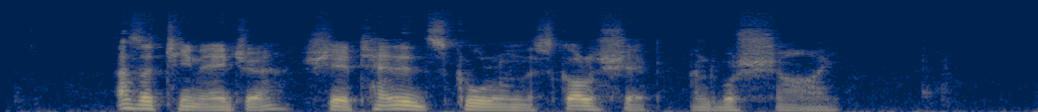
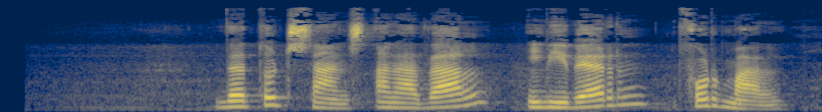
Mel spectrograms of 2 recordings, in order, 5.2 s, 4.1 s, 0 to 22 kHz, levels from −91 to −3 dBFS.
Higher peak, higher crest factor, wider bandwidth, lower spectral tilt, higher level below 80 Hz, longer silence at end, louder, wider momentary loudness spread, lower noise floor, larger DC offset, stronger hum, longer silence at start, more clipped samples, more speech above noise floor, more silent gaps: second, -20 dBFS vs 0 dBFS; about the same, 18 dB vs 20 dB; about the same, 16 kHz vs 16.5 kHz; first, -6 dB/octave vs -1.5 dB/octave; first, -66 dBFS vs -72 dBFS; first, 1 s vs 0.2 s; second, -38 LUFS vs -18 LUFS; about the same, 13 LU vs 11 LU; first, -70 dBFS vs -56 dBFS; neither; neither; second, 0.6 s vs 1.1 s; neither; second, 32 dB vs 37 dB; neither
